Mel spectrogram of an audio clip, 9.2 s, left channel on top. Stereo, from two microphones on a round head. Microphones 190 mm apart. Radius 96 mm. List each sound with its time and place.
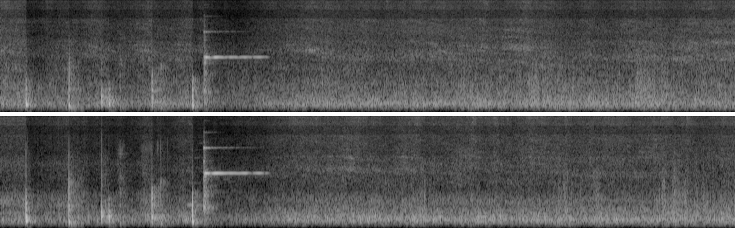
0.3 s footsteps: 50° right (ahead or behind), 3 m; by 2.4 s 45° right (ahead or behind), 2.5 m
2.5 s a piano: 45° right (ahead or behind), 2 m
